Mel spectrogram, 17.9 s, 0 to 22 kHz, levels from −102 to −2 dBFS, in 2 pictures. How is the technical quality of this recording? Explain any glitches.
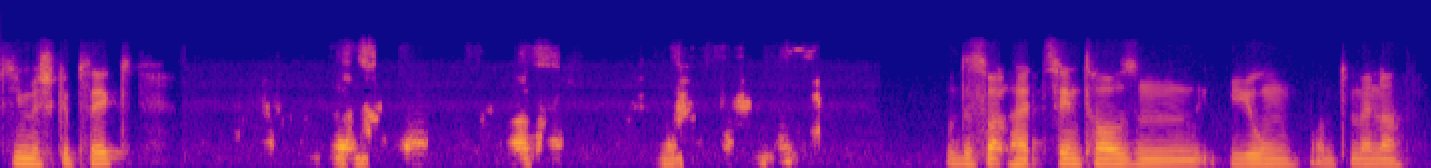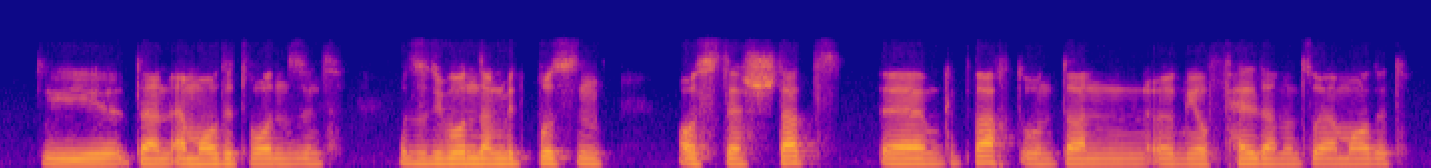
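The recording has two related faults, both packed into the opening seconds. The audio tops out around 8 kHz, as expected on a call path.

Speech suppressed in double talk, 1.27 to 4.99 s: the talker's level repeatedly sinks, by as much as about 40 dB at its deepest, for roughly three seconds in total. This is likely an echo canceller that, faced with both sides talking at once, could not tell the local voice from loudspeaker echo and turned everything down. It differs from a network dropout because the audio dips and recovers in uneven pieces rather than breaking off cleanly.

Other side's voice leaking through, at 2.22 to 2.41, 3.32 to 3.53, 4.20 to 4.36, 4.52 to 4.61 and 4.94 to 5.15 s: brief scraps of a second voice surface. They sit mostly about 10 dB below the talker, about 5 dB below at 4.20 s and about 15 dB below at 4.52 s. 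The likely cause is residual echo, where the far end, played on a loudspeaker, reached the microphone and was not fully cancelled. This fault adds a voice rather than removing one, which sets it apart from the suppression it overlaps.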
